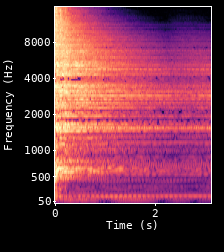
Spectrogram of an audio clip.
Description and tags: HH13inKZ-BwO~v08
A 1-shot sample taken of a 13-inch diameter Zildjian K/Z HiHat cymbal pair (K-series top cymbal and Z-Custom bottom cymbal), recorded with an MXL 603 close-mic and two Peavey electret condenser microphones in an XY pair. The files designated "FtSpl", "HO", "SO", and "O" are all 150,000 samples in length, and crossfade-looped with the loop range [100,000...149,999]. Just enable looping, set the sample player's sustain parameter to 0% and use the decay and/or release parameter to fade the cymbals out to taste. A MIDI continuous-control number can be designated to modulate Amplitude Envelope Decay and/or Release parameters, as well as selection of the MIDI key to be triggered, corresponding to the strike zone/openness level of the instrument in appropriate hardware or software devices.
Notes for samples in this pack:
Playing style:
Cymbal strike types:
Bl = Bell Strike
Bw = Bow Strike
E = Edge Strike
FtChk = Foot "Chick" sound (Pedal closes the cymbals and remains closed)
multisample, cymbal, hi-hat, 1-shot, velocity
